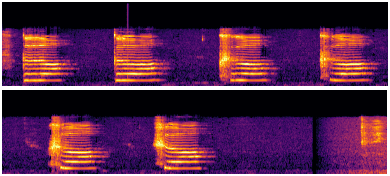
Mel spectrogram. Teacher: 이 혀 뿌리 안쪽에서 천장을 살짝 부딪히면서 나는 소리죠? · 입천장과 혓뿌리 사이로 숨을 내보내면서 소리가 나는 것이 설근음이라고 해요.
